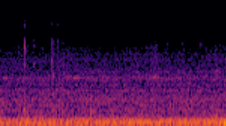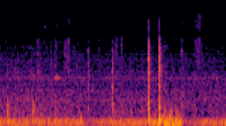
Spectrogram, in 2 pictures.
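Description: Handling noise from clear rubber stamps and an acrylic stamping block on paper: soft rubbing and light taps over a steady low hum, with a louder knock about five seconds in.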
